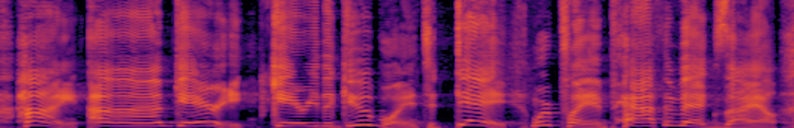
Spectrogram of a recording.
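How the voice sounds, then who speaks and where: At a moderate pace and with hardly any pauses, a put-on character voice chatters in a high pitch. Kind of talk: childish gamer talk. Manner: cringey, overly enthusiastic.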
